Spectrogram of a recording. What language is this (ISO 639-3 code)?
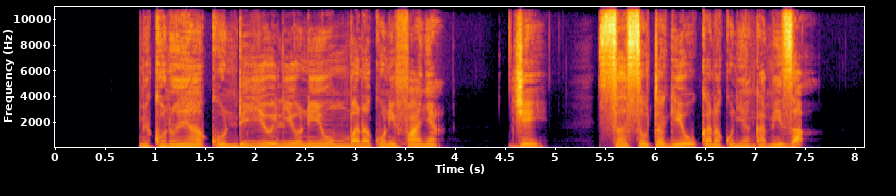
swa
